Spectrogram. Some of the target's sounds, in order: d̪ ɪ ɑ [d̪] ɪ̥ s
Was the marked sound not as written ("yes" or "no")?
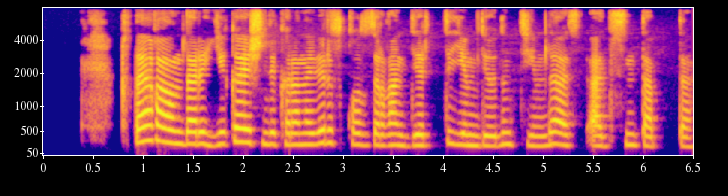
no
